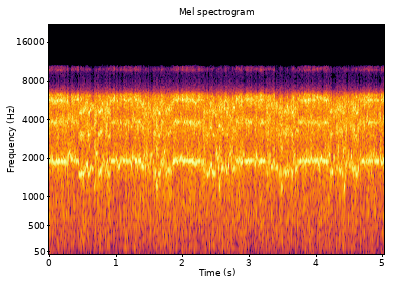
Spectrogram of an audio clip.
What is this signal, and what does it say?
Emergency Alert System (SAME) tones (header bursts), heard as harsh buzzing bursts. It is heard from 0.3 to 4.7 s.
